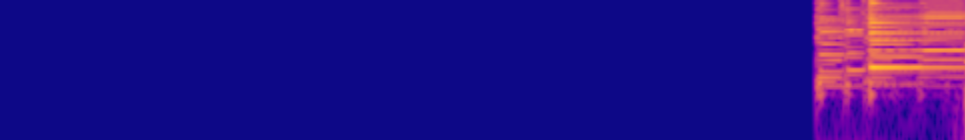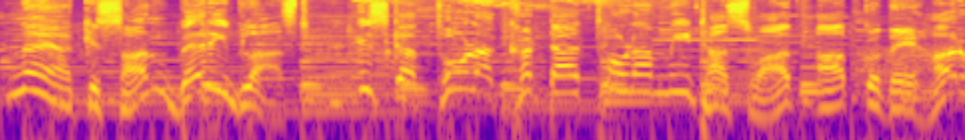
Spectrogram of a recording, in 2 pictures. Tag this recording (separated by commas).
Speech, Music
